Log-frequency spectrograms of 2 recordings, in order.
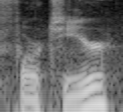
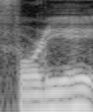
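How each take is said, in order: First: The name is said with an English-style pronunciation. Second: The name is said with a French-style pronunciation. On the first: The speaker calls it right. "it's actually Fortier" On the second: The speaker calls it wrong. "I pronounced it Fortier"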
